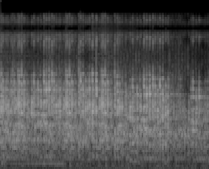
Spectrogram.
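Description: Spinning prize wheel sound effect: a fast, steady ratchet clicking as the wheel turns past its pointer.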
